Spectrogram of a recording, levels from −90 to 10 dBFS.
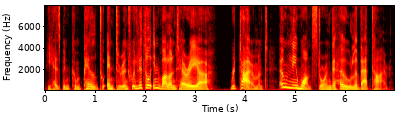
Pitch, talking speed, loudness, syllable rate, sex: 175 Hz, 165 wpm, -20 LUFS, 5.7 syllables/s, female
